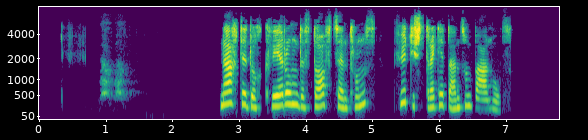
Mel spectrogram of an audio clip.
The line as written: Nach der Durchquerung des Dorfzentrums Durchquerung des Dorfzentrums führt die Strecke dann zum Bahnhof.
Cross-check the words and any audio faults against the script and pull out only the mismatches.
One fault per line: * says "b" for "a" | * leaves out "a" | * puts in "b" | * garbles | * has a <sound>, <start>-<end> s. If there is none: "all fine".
* has a bark, 0.8-2.2 s
* leaves out "Durchquerung des Dorfzentrums"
